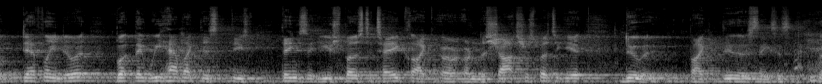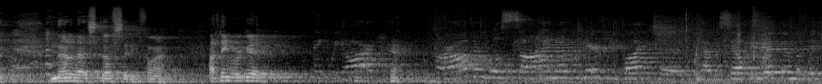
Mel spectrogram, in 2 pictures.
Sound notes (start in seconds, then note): 7.9 audience laughs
